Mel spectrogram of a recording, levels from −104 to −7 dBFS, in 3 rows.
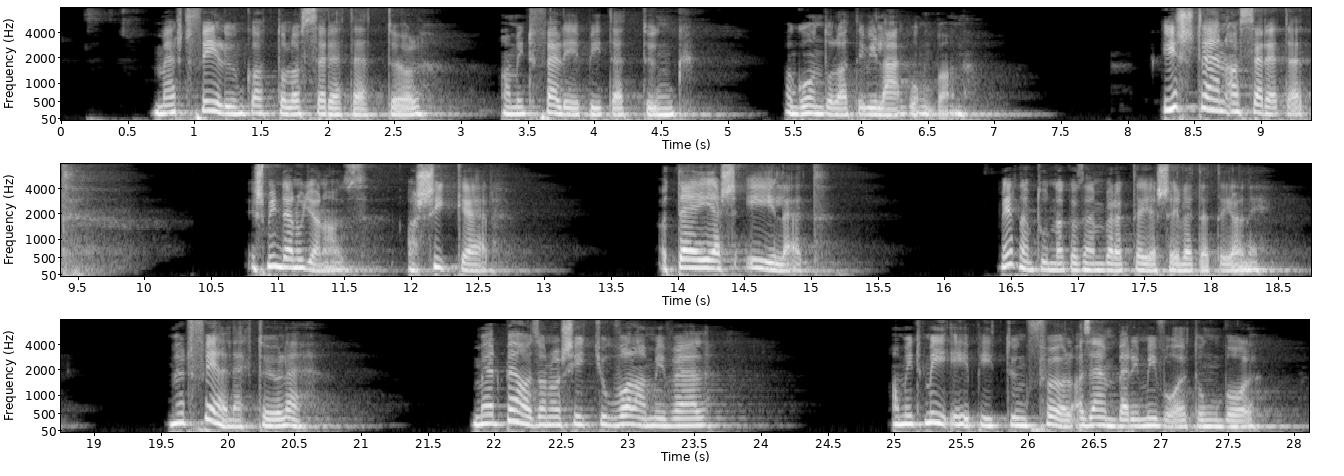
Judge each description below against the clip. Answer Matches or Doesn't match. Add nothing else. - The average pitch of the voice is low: Doesn't match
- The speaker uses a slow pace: Matches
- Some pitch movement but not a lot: Matches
